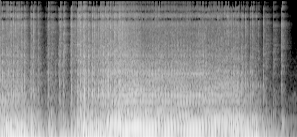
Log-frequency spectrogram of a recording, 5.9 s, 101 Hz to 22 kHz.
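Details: Blown 1957 Chevy Gasser V8, cold start after an oil change and priming of oil pressure. Heavy, deep, lumpy rumble loping about four beats a second, then shut off; sounds healthy and normal.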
